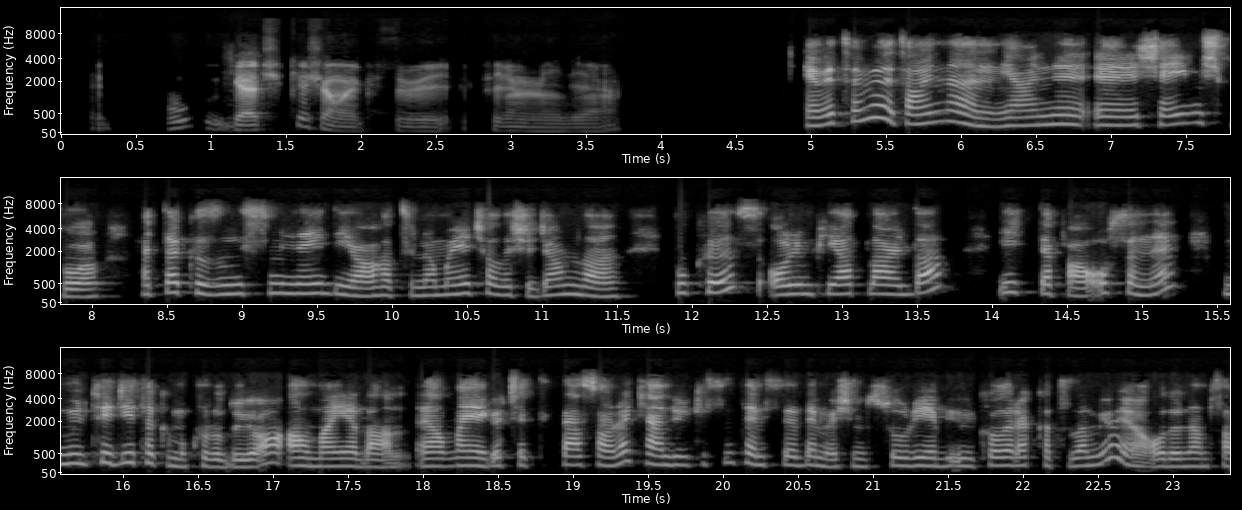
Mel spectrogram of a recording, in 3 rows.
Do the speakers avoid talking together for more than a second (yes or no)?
yes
